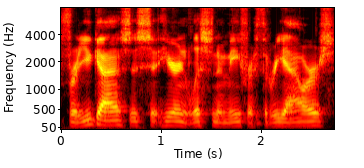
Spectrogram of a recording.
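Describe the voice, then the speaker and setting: A man with a strong Southern US accent talks fairly slowly in a fairly low pitch. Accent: strong Southern US accent, super country. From US South. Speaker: tech company founder and live streamer. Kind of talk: casual livestream talk. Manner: animated, slangy.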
